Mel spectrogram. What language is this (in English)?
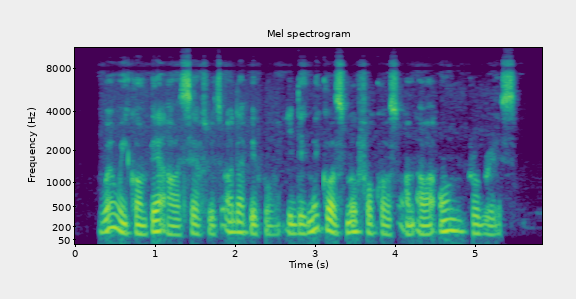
Nigerian Pidgin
